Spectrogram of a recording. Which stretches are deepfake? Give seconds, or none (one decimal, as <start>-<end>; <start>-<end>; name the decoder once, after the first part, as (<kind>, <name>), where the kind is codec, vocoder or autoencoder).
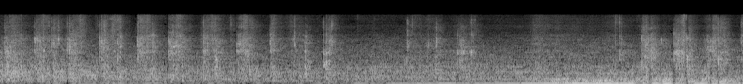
0.0-0.7 (codec, DAC); 1.4-7.4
